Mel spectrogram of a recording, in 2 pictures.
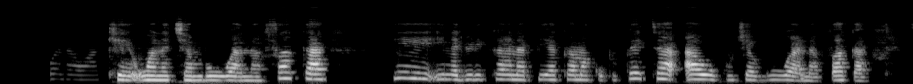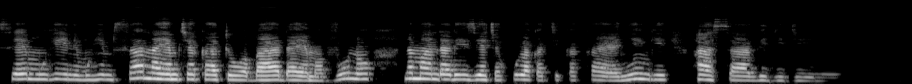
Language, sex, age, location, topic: Swahili, female, 36-49, Dar es Salaam, agriculture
